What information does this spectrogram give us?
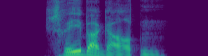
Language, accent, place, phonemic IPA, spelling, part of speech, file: German, Germany, Berlin, /ˈʃreːbərˌɡartən/, Schrebergarten, noun, De-Schrebergarten.ogg
- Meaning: allotment (parcel of land where townspeople can grow vegetables or practice gardening as a leisure activity)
